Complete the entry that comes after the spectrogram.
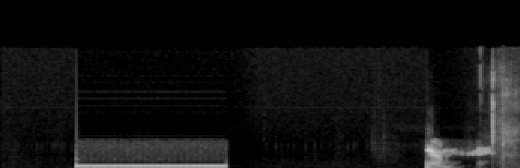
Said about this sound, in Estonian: tegelikult tahaks ja. telefonikõne teha. vaatame, kas äh, telefonile vastatakse ka. kui ei vasta, siis oleks natuke naljakas.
